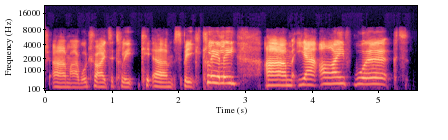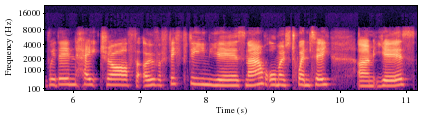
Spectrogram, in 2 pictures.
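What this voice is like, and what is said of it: Yorkshire northern English accent. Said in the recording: “I live in the north of England in Yorkshire. So apologies if my accent is a bit strange.”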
